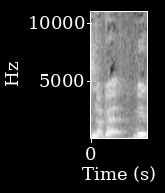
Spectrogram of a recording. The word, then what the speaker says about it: nougat: Well, it's spelled with AT. You can't like write it. You can't write it how you pronounce it. Well, No. well, if it's spelled AT, that's nugget, isn't it? No, but it's pronounced nougat.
